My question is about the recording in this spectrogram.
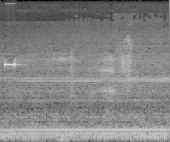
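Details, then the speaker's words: Electric trolling motor after a prop-off service, running at its sweet speed setting: a steady, even low humming tone, running smoothly and well. "I'm just going to find my sweet spot and The Sweet Spot seems to be right about there that's where it's running quite well"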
